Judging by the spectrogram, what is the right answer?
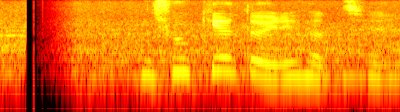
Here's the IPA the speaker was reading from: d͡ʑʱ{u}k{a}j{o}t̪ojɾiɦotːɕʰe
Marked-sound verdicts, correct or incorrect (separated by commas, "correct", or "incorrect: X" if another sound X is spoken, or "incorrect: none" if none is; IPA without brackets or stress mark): correct, incorrect: i, correct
